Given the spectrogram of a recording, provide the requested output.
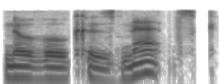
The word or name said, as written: Novokuznetsk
